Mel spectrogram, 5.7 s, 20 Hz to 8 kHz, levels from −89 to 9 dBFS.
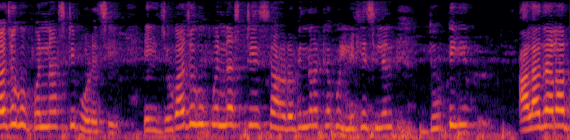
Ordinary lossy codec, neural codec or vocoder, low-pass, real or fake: none; codec, 16 kHz, 8 kbps, FreqCodec, larger model; none; fake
